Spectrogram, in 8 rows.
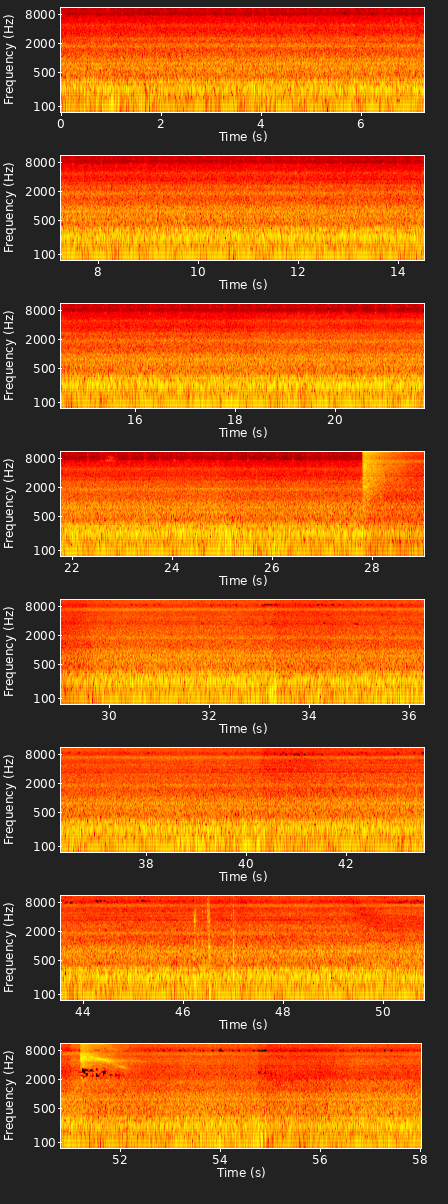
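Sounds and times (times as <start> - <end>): train engine idling hum: 0.0 - 58.0
air hiss: 27.8 - 41.7, 50.6 - 54.8.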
